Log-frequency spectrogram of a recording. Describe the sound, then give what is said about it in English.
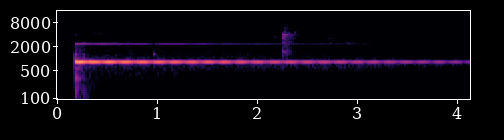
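A single meditation bell is struck once and rings on, its clear sustained tone slowly fading with a gentle wavering pulse. No one speaks. “And without awareness, we listen to the bell.”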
